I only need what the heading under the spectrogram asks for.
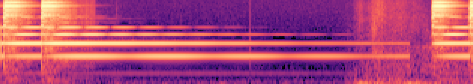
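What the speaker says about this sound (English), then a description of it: "That was a bell for boxing." Boxing bell ringing: two sharp metallic dings with a long ringing decay between them, then a burst of noise before a final clang.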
